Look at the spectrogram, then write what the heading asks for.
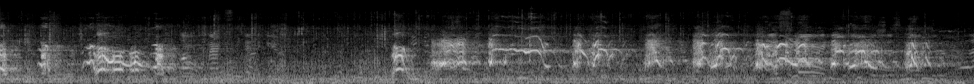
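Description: A Welsh Corgi gives bursts of high, sharp barks and yips, with voices in the background.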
